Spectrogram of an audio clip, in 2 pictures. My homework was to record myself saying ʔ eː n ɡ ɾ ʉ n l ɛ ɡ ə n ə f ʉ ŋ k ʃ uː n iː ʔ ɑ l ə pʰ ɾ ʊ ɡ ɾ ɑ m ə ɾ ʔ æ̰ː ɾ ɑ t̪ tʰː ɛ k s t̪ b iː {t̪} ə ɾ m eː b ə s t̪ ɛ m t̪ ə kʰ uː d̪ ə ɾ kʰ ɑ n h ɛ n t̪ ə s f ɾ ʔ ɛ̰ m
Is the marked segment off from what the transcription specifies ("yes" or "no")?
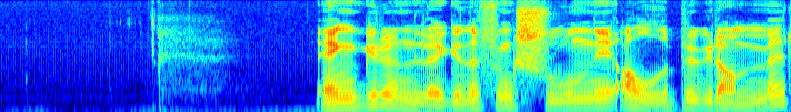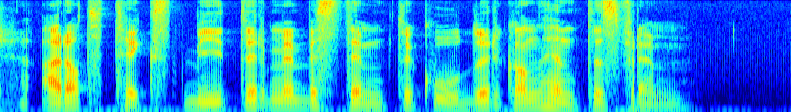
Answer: no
